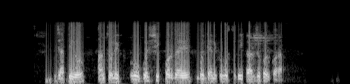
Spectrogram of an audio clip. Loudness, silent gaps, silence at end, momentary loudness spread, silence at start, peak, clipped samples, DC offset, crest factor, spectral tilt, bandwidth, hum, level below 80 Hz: -15 LUFS; none; 0.7 s; 11 LU; 0.45 s; 0 dBFS; under 0.1%; under 0.1%; 14 dB; -6.5 dB/octave; 7.8 kHz; none; -38 dBFS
